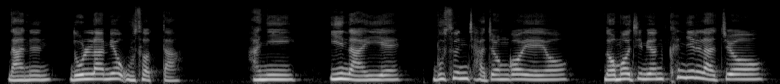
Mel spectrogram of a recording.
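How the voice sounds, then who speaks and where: A woman in her seventies narrating her own story for an audio drama, in a gentle, reflective and wistful way. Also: on the high side, fairly even intonation, slow, dry recording, studio quality. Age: 70s. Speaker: first-person narrator.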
